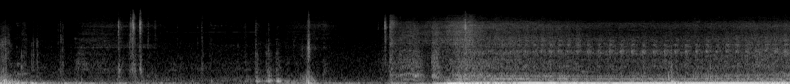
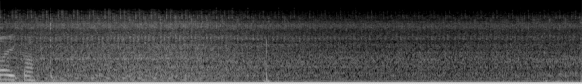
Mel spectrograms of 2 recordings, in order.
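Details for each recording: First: Ford Focus 1.6 with engine knock, later torn down for overhaul: scratches found on cylinder walls. After it fires, a steady hollow knock about three per second rides over the idle: piston slap. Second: Ford Focus 1.6 after overhaul for an engine knock, new oil and coolant, fully warmed up with fan cycling: steady, even low idle with no knock; normal idle after repair.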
